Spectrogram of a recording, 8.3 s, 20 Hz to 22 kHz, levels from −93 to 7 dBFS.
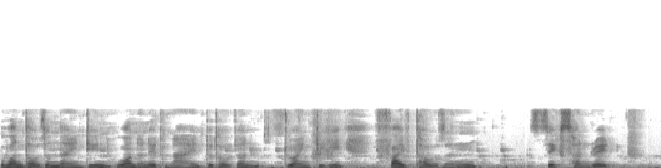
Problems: constant background noise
